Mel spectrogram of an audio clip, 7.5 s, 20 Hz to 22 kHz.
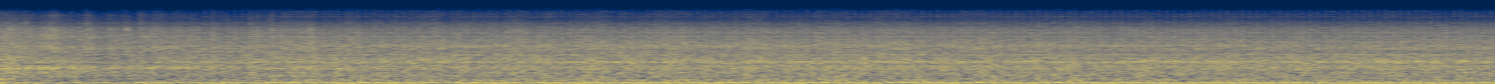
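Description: Chevrolet C10 Stepside pickup engine idling steadily with no throttle on a cold start, a continuous close rumble with a faint knocking texture, no voices.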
